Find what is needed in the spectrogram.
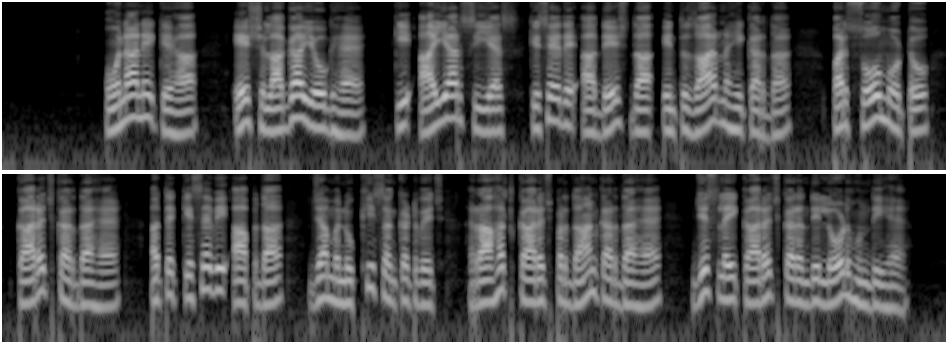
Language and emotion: Punjabi, neutral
